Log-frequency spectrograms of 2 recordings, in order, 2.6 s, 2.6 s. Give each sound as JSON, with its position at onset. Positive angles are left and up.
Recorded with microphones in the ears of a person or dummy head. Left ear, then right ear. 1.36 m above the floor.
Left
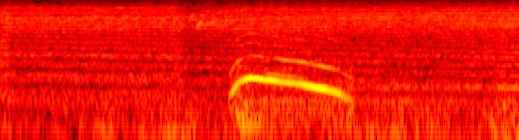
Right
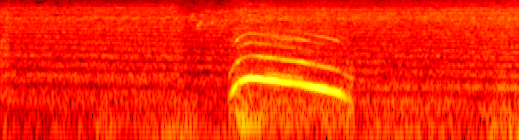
{"t": 0.0, "sound": "a drone", "side_deg": -15}
{"t": 1.1, "sound": "a shout", "side_deg": -60}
